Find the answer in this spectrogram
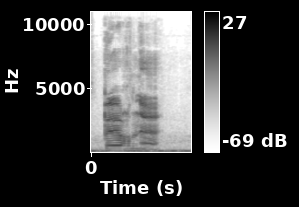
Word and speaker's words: Boerne: a German name and I swear that the E would be silent if he pronounced it in German but I don't know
